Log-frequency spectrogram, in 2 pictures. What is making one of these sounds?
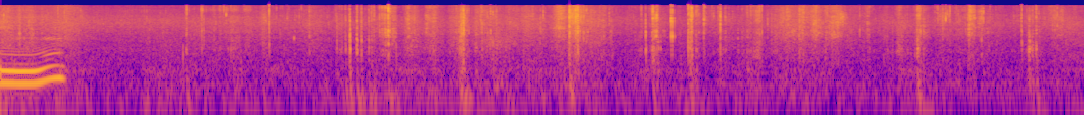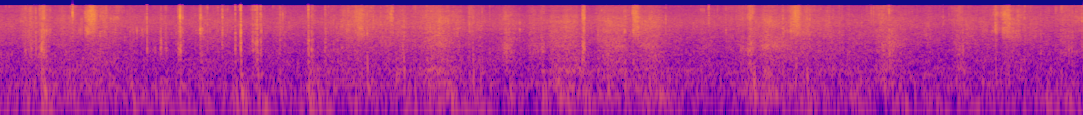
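A small knife scrapes dirt off a mushroom stem with short rasping strokes.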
